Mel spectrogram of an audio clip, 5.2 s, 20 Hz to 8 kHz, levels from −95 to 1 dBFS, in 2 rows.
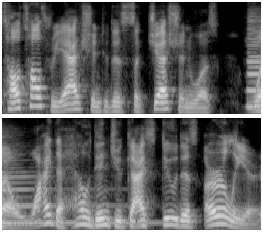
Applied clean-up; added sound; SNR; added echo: none; Wind instrument, woodwind instrument; 12 dB; none.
